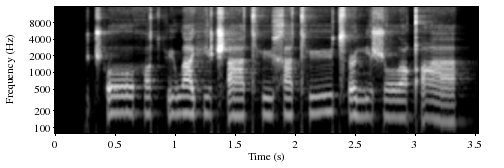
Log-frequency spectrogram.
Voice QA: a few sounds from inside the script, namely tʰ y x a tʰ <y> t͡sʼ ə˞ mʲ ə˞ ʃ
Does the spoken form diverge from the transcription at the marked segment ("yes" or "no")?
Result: yes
